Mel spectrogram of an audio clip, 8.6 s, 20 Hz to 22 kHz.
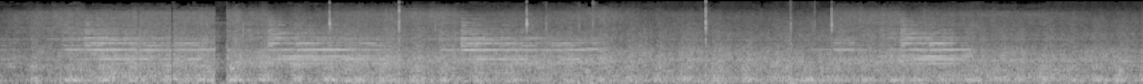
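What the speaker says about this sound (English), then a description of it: "the engine sounds that the 630 is using, they also come with the other engines that come with the 630 pack" Southern 630 steam locomotive from the Trainz simulator game, a steady loud chuffing run with hissing steam and rhythmic clicking, continuous for the whole stretch with no talk.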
